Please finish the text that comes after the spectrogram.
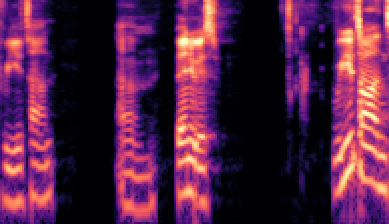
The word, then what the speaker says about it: Ryutan: in chinese same guy the chinese name is longtan in japanese it's ryutan um but anyways ryutan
